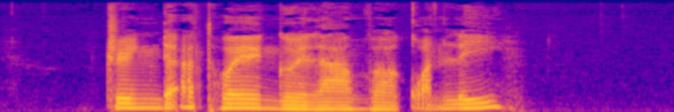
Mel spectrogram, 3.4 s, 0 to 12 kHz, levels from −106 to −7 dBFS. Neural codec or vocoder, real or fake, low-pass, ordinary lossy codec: none; real; 10.8 kHz; MP3, 96 kbps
